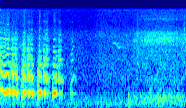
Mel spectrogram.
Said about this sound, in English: No wonder Beatrix steered clear of turkeys.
